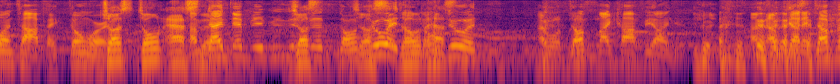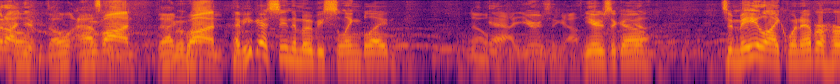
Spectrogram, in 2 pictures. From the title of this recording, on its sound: live from Stadium Swim in Las Vegas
